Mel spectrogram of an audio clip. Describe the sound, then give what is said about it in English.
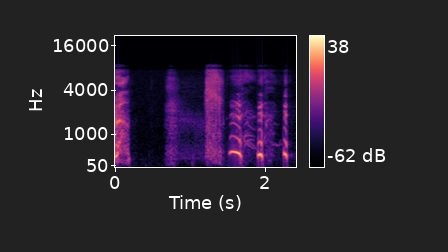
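A sharp sneeze bursts out after a couple of breathy intakes, followed by a few short voiced grunts or sniffles. “Oh, God bless you.”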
